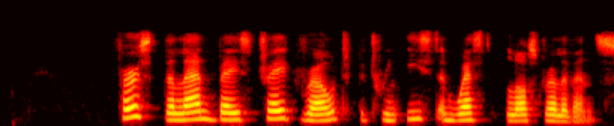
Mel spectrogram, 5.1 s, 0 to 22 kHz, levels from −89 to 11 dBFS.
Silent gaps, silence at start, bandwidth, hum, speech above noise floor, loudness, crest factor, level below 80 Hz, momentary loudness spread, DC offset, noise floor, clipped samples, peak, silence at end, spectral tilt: none; 1 s; 8 kHz; none; 57 dB; -22 LUFS; 18 dB; -74 dBFS; 11 LU; under 0.1%; -79 dBFS; under 0.1%; -4 dBFS; 0 s; -4 dB/octave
